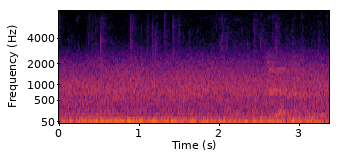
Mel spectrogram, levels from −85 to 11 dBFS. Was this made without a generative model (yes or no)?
yes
